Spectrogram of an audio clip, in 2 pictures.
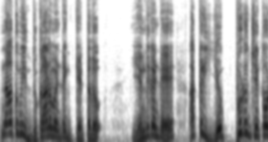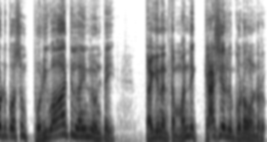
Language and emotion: Telugu, angry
